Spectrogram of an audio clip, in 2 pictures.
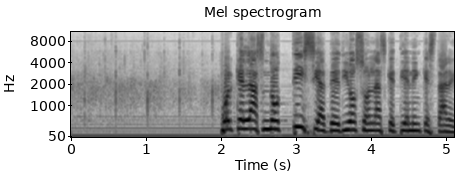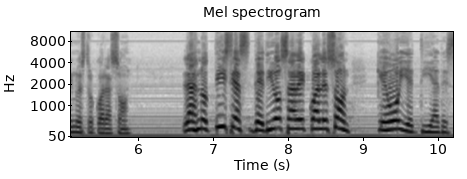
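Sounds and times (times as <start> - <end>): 
audience applauding at a church service: 0.0 - 2.0
speech: 2.1 - 6.0, 6.6 - 10.1.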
